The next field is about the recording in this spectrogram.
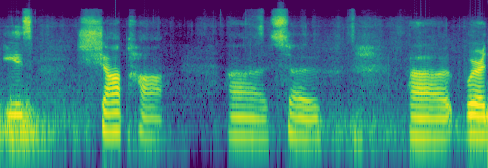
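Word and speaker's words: Sa Pa: in a town called uh we call it SAA it's spelled SAA but I've since learned that the Vietnamese pronunciation is Shara uh so uh we're in the very north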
